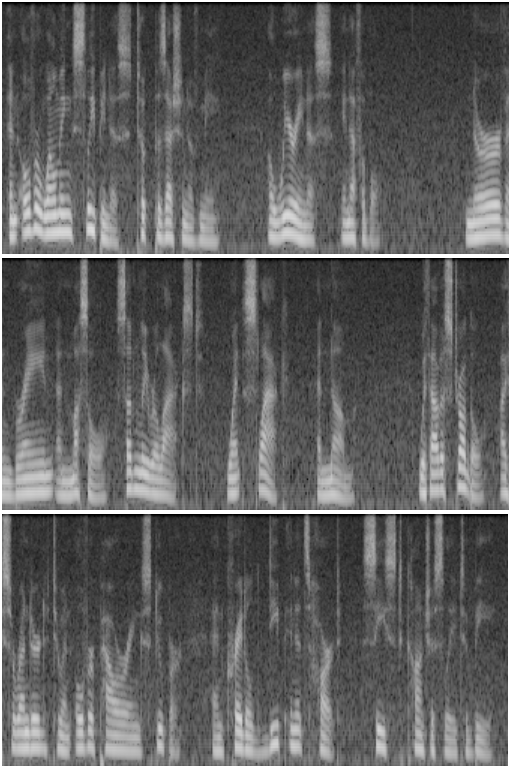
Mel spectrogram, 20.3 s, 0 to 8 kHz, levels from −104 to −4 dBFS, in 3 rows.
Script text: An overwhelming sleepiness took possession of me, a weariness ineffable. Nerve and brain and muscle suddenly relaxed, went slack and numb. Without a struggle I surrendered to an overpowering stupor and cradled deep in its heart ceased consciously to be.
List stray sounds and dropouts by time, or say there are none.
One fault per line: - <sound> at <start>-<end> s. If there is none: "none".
none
